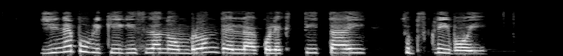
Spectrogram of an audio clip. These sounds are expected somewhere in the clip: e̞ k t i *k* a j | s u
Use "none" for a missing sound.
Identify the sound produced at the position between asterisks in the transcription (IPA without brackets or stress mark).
t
